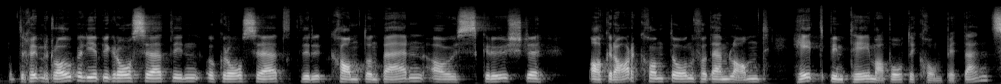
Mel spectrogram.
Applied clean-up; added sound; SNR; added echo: neural mask model DeepFilterNet 3.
